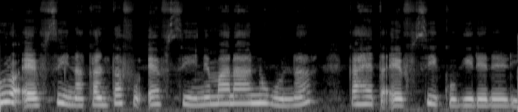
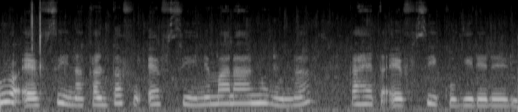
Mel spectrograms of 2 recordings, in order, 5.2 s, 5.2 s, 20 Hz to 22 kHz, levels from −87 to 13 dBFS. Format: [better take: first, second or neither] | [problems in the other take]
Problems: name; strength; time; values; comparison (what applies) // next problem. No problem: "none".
first | background sound (Stream / Trickle, dribble + Finger snapping); 19 dB below the speech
